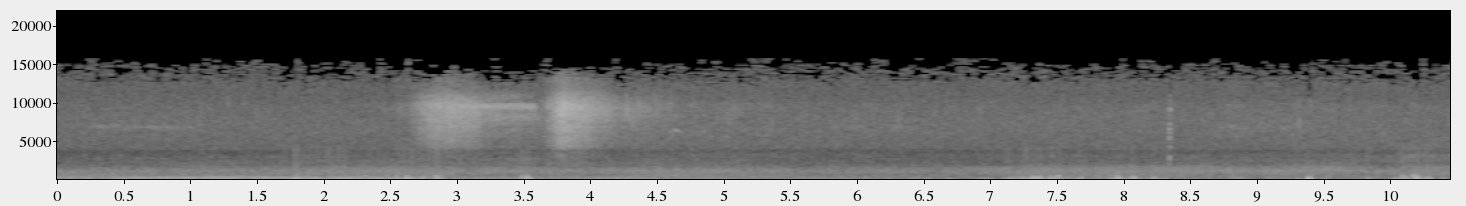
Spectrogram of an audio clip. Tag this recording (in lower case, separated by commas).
wind, vehicle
